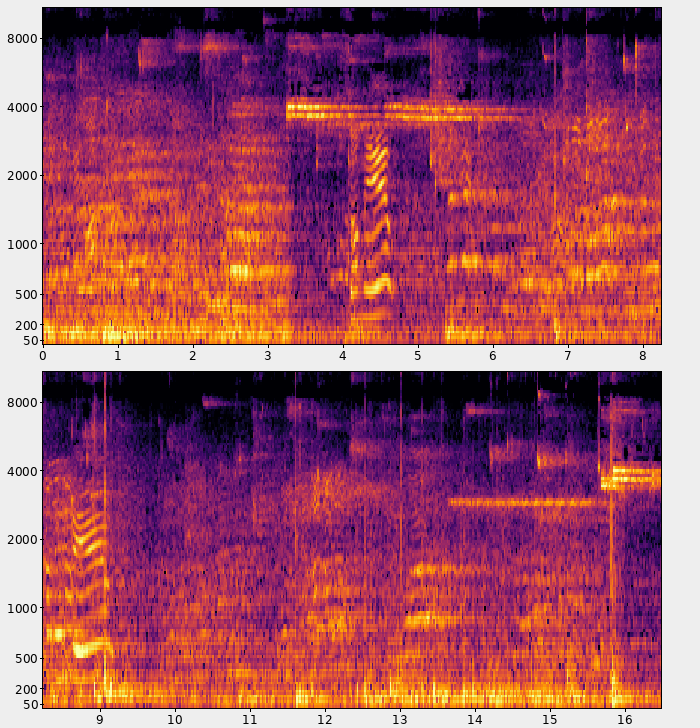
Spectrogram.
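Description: Basketball game in a large gym: a ball bouncing on a hardwood court, sneakers giving short high squeaks, and players' voices echoing in the hall.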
